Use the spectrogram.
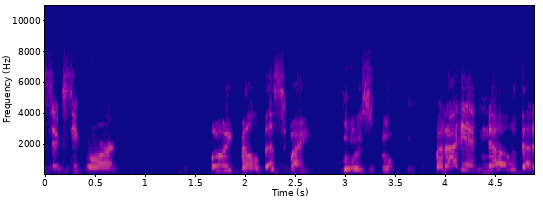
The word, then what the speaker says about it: Louisville: please don't say that to me just like lewisville the s is silent we live in illinois there is no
